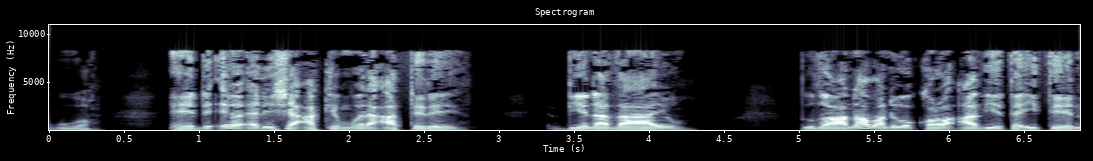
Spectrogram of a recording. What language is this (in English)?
Kikuyu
